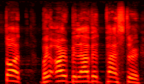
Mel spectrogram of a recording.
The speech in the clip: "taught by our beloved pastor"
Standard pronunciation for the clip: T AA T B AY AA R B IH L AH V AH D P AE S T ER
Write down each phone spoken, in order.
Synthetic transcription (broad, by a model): T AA T B AY AA R B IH L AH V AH D P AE S T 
